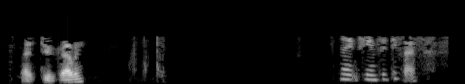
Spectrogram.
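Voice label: County Fire, Scanner audio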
